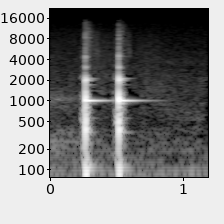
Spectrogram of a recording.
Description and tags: Frying Pan 2xKnocks
the sound of knocking on a small frying pan, twice—like knocking on a door. might sound like knocking on an armor breast plate.
armor, knock, pan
